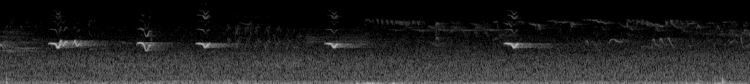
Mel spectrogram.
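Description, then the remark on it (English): Baltimore Oriole song: short, clear whistled notes, five or so, spaced irregularly over a steady outdoor hiss, with faint higher bird chatter in the background. “Quite a diversity of Baltimore Orioles songs here today.”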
